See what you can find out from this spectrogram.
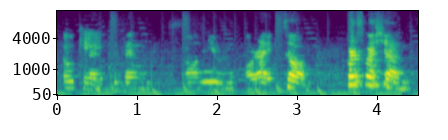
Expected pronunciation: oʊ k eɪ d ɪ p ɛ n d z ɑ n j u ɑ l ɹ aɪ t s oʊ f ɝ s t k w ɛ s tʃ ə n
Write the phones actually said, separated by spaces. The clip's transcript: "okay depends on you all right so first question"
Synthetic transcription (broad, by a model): oʊ k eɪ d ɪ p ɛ n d ɑ n j u ɑ l ɹ aɪ t s oʊ f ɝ s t k w ɛ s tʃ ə n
